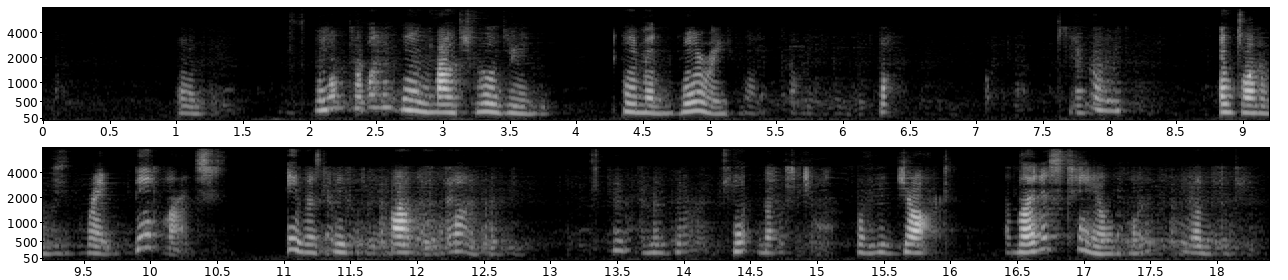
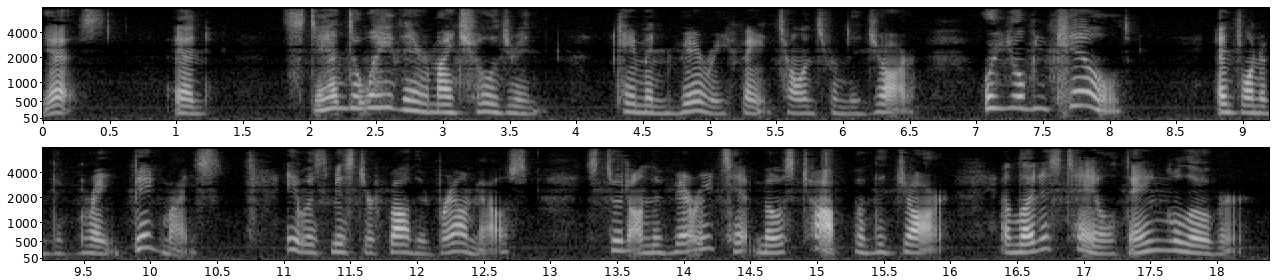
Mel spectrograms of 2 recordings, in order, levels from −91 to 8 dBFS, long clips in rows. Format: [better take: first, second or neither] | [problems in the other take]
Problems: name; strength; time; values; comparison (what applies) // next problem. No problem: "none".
second | noise reduction (neural mask model DeepFilterNet 3)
